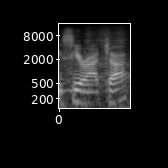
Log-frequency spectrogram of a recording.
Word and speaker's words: Sriracha: Yes, sriracha, and I learned how to say it properly, sriracha, from your documentary.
